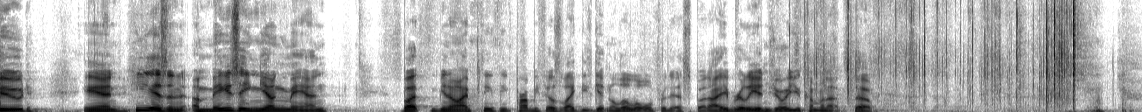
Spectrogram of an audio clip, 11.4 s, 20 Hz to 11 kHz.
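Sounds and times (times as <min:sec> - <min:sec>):
speech: 0:00.0 - 0:03.4, 0:04.0 - 0:09.0
paper being crinkled and handled: 0:07.8 - 0:11.3.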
